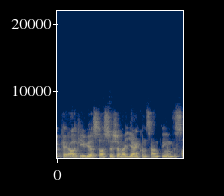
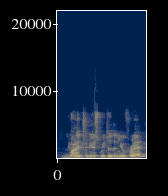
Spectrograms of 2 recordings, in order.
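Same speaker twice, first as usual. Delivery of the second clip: muffled, mashed words spoken through a mouthful of food; 4 semitones higher than usual. A character asks Fred to introduce the new friend, talking with mouthful of chicken. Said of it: "with a mouthful of chicken".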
